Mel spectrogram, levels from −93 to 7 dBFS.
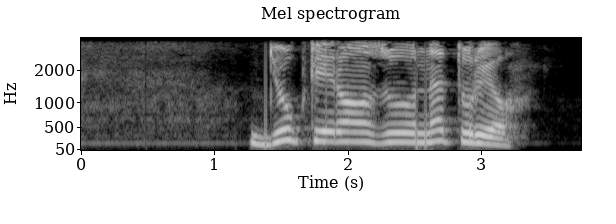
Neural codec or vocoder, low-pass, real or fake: none; 3.6 kHz; real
